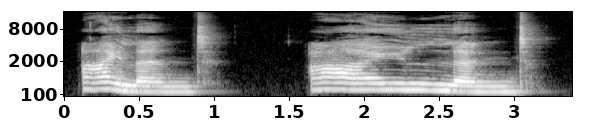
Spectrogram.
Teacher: So that second one isn't lAnd, it's not strong, it's a schwa.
